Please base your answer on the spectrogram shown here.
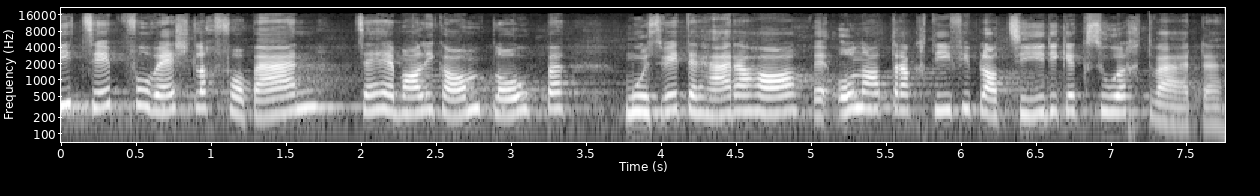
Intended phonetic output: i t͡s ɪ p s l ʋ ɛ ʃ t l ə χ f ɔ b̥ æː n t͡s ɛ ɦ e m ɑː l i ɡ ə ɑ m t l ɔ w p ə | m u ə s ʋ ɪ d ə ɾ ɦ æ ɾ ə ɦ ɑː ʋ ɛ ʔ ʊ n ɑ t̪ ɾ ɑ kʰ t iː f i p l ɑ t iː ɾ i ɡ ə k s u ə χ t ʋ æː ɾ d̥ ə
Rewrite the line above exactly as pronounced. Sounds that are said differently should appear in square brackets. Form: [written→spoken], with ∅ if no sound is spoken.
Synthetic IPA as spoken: i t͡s ɪ p [s→f] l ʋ ɛ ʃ t l ə χ f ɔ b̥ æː n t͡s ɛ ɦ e m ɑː l i ɡ ə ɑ m t l ɔ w p ə | m u ə s ʋ ɪ d ə ɾ ɦ æ ɾ ə ɦ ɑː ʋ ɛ ʔ ʊ n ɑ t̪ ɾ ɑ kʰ t iː f i p l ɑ [t→t͡s] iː ɾ i ɡ ə k s u ə χ t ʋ æː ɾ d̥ ə

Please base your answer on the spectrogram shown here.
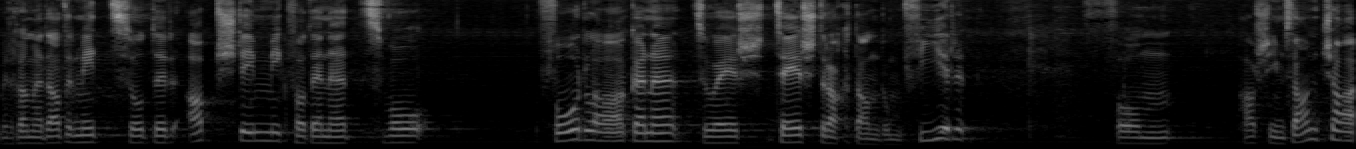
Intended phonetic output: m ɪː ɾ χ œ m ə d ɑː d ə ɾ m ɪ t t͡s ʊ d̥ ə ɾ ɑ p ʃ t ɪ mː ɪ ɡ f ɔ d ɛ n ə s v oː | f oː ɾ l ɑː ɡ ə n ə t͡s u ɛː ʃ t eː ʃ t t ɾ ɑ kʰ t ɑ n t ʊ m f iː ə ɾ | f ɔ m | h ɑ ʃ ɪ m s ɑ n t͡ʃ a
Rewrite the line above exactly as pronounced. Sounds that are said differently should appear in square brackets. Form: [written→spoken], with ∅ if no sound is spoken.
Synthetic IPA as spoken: m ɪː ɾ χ œ m ə d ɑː d ə ɾ m ɪ t t͡s ʊ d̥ ə ɾ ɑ p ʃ t ɪ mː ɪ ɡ f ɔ d ɛ n ə [s→t͡s] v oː | f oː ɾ l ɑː ɡ ə n ə t͡s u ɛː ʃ [t→t͡s] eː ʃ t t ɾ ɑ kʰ t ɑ n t ʊ m f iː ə ɾ | f ɔ m | h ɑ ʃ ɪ m s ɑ n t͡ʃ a

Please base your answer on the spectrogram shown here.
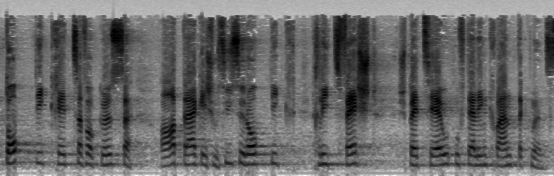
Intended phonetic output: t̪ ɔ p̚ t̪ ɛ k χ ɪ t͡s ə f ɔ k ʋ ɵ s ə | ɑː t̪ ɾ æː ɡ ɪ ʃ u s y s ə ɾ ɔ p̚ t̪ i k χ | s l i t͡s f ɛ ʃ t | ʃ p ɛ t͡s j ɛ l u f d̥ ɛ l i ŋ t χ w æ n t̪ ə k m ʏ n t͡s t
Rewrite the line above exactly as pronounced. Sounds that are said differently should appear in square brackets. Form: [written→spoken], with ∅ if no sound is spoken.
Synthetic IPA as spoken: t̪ ɔ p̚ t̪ [ɛ→i] k χ ɪ t͡s ə f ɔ k ʋ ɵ s ə | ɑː t̪ ɾ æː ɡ ɪ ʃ u s y s ə ɾ ɔ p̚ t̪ i k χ | [s→χ] l i t͡s f ɛ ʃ t | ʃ p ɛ t͡s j ɛ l u f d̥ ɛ l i ŋ [t→k] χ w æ n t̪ ə k m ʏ n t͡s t

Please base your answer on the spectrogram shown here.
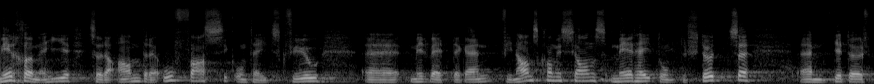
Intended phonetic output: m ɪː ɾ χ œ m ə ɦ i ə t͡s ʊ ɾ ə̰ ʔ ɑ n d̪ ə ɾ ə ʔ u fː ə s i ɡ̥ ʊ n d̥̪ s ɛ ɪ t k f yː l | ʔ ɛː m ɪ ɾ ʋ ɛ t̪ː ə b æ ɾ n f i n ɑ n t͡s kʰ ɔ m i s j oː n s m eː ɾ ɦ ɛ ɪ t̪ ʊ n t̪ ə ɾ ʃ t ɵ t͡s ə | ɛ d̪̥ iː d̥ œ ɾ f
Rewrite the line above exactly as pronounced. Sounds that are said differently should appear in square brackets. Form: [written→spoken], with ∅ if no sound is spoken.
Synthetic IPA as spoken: m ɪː ɾ χ œ m ə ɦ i ə t͡s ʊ ɾ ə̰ ʔ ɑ n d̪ ə ɾ ə ʔ u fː [ə→ɑ] s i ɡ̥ ʊ n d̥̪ [s→h] ɛ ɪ [t→t͡s] k f yː l | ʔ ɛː m ɪ ɾ ʋ ɛ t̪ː ə [b→ɡ] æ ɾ n f i n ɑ n t͡s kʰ ɔ m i s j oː n s m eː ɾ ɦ ɛ ɪ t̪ ʊ n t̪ ə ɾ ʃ t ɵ t͡s ə | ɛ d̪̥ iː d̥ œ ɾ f

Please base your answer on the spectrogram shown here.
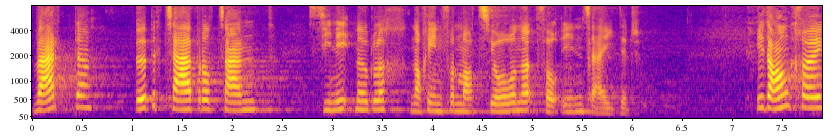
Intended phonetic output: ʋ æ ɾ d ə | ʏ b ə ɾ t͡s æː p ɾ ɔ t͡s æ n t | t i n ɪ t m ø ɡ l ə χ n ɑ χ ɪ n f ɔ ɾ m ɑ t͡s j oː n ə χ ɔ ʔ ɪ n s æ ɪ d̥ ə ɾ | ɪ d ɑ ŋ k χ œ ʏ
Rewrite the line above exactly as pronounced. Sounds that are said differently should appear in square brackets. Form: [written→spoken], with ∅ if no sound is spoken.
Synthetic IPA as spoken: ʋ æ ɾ [d→t] ə | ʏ b ə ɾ t͡s æː p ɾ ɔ t͡s æ n t | [t→s] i n ɪ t m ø ɡ l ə χ n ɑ χ ɪ n f ɔ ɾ m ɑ t͡s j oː n ə [χ→f] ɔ ʔ ɪ n s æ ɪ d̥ ə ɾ | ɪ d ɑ ŋ k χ œ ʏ

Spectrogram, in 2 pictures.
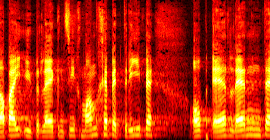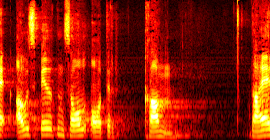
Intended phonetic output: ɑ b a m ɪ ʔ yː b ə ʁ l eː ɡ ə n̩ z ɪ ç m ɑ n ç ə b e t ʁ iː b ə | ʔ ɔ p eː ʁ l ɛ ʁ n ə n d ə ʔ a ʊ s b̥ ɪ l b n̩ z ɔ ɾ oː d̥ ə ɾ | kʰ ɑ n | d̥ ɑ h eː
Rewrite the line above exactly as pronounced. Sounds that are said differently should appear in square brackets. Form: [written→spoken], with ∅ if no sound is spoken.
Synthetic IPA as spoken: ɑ b a [m→∅] ɪ ʔ yː b ə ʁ l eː ɡ ə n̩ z ɪ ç m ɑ n ç ə b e t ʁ iː b ə | ʔ ɔ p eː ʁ l ɛ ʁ n ə n d ə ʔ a ʊ s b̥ ɪ l [b→d] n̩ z ɔ [ɾ→l] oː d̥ ə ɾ | kʰ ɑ n | d̥ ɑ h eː

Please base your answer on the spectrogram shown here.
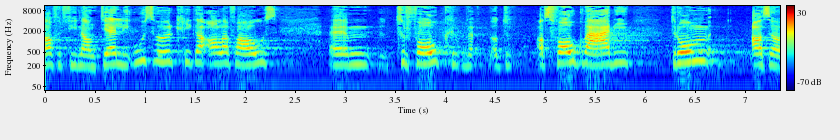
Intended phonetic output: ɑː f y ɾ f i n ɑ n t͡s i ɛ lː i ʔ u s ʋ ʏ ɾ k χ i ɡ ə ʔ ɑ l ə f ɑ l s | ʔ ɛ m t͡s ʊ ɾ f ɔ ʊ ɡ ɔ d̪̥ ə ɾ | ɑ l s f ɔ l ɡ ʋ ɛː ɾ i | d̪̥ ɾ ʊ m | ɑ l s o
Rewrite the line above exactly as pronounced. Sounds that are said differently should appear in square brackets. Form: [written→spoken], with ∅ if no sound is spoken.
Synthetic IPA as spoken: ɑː f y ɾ f i n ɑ n t͡s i ɛ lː i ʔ u s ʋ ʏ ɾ k χ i ɡ ə ʔ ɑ l ə f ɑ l s | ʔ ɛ m t͡s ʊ ɾ f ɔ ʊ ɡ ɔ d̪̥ ə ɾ | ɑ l s f ɔ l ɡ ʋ [ɛː→æː] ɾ i | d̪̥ ɾ ʊ m | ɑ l s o

